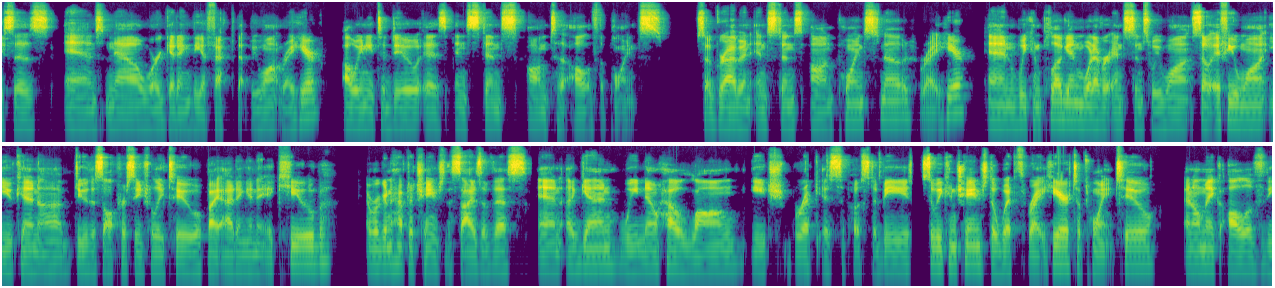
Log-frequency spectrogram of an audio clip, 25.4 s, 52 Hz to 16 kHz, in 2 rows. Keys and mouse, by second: 2.3-6.8 drag, 3.1 shift+z, 6.8-8.4 middle drag, 6.8 shift+a, 11.1-16.2 drag, 21.8 middle click.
